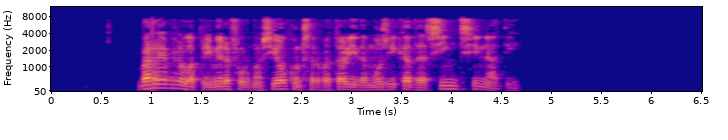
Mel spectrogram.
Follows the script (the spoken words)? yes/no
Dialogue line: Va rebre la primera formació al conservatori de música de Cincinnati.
yes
